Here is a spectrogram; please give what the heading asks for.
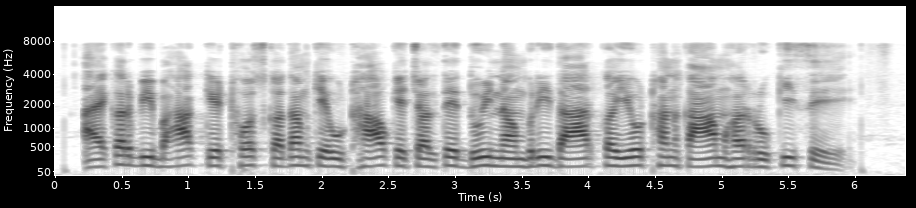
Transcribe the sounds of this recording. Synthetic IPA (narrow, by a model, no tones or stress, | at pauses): ajkəɾbibʱaɡ̚keʈʰoskəd̪əmkeuʈʰaːʋket͡ʃəlt̪ed̪uinəmbɾid̪aːɾkəijoʈʰənkaːmɦəɾːukise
